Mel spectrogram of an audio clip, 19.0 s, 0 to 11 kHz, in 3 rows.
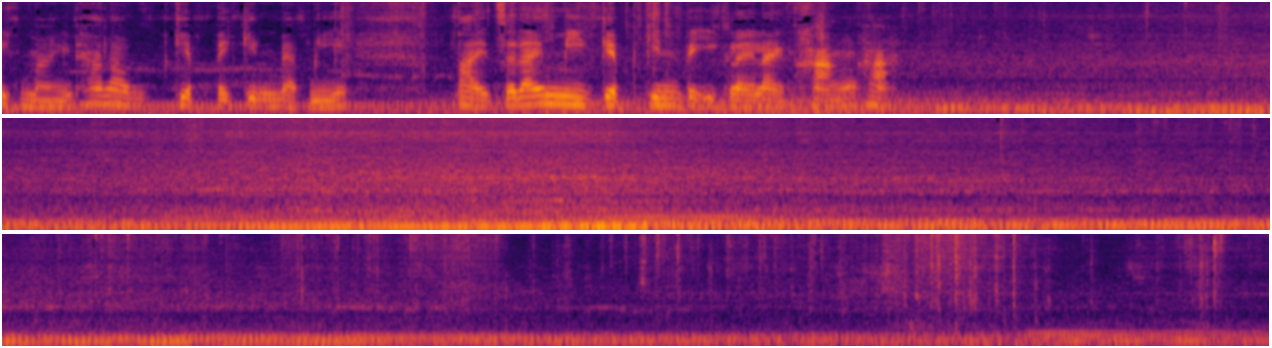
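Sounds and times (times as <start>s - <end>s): vehicle engine passing: 0.0s - 19.0s.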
